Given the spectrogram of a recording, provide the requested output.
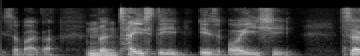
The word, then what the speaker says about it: おいしい: But when you look at the name in Japanese, so the word survivor is survivor, phonetically survivor, but Hmm. tasty is oishi.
